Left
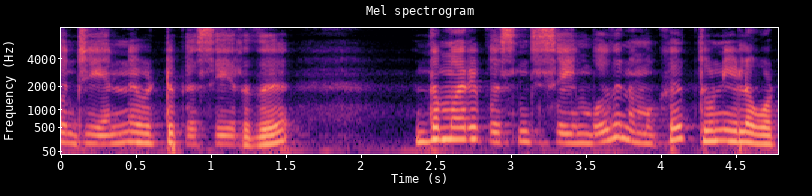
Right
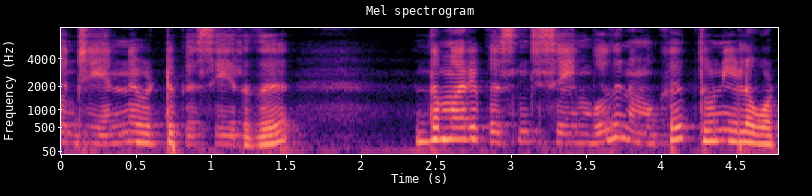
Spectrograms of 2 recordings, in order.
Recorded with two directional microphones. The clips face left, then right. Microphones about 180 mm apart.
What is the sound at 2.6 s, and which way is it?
Speech, 45° left (ahead or behind).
